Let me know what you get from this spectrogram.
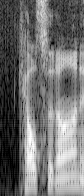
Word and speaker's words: Chalcedon: Chalcedon is spelled C-H-A-L-C-E-D-O-N. Sounds like a K, but it's C-H, Chalcedon.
